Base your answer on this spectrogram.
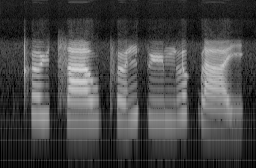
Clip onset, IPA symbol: kʰ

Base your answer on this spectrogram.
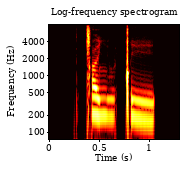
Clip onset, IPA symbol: ǀ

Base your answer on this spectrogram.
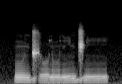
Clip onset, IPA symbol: ũ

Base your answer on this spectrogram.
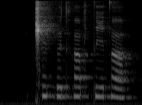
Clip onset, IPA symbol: ǁ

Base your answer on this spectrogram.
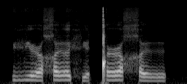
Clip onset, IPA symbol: vʲ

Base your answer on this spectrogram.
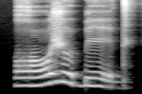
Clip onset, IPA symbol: ʁ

